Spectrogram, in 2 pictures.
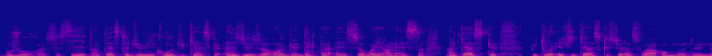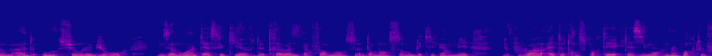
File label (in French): test micro casque asus rog delta s wireless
